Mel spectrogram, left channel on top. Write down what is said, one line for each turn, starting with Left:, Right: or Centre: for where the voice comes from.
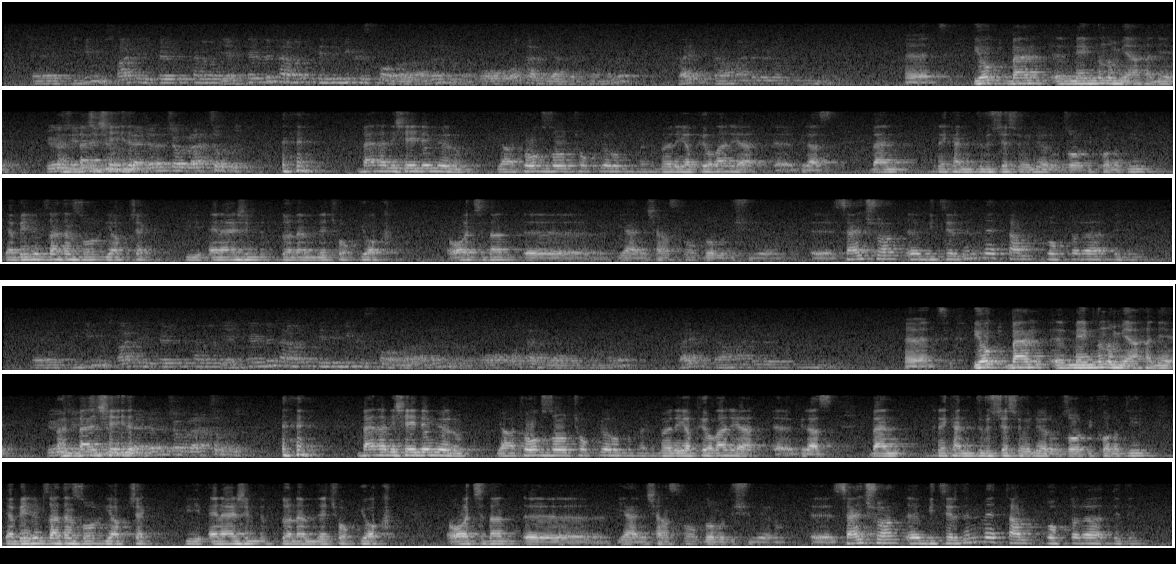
Left: Ee, dediğim gibi sadece literatür taraması, ya literatür taraması tezin bir kısmı olmalı anladın mı? O, o tarz bir yaklaşım olmalı. Garipmiş ben Almanya'da böyle olduğunu bilmiyordum.
Right: Evet. Yok ben e, memnunum ya hani
Left: Yo,
Right: hani
Left: senin
Right: ben
Left: için
Right: şey
Left: çok güzel canım çok rahat olur.
Right: <laughs> Ben hani şey demiyorum. Ya çok zor, çok yoruldum. Hani böyle yapıyorlar ya e, biraz. Ben direkt hani dürüstçe söylüyorum. Zor bir konu değil. Ya benim zaten zor yapacak bir enerjim de bu dönemde çok yok. O açıdan e, yani şanslı olduğumu düşünüyorum. E, sen şu an e, bitirdin mi? Tam doktora dedin.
